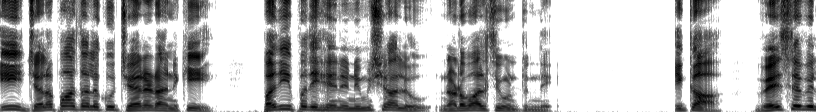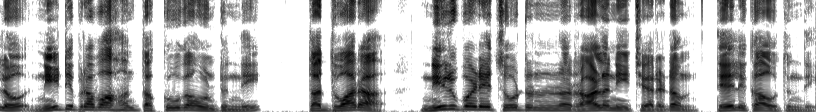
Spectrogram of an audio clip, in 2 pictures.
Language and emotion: Telugu, neutral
